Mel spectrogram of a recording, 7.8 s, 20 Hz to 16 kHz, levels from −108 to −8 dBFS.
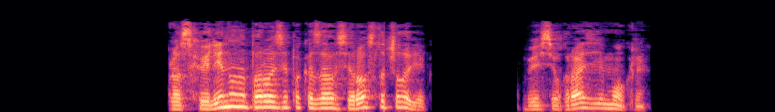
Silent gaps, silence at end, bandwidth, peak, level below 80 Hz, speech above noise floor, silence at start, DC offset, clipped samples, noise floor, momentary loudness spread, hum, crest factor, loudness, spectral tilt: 4.33-5.17 s; 1.3 s; 8 kHz; -2 dBFS; -56 dBFS; over 74 dB; 1.7 s; under 0.1%; under 0.1%; under -90 dBFS; 15 LU; none; 16 dB; -16 LUFS; -6 dB/octave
